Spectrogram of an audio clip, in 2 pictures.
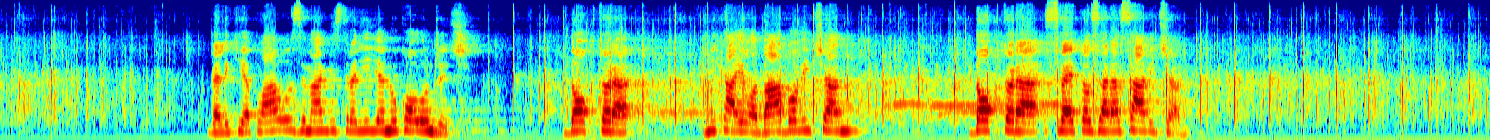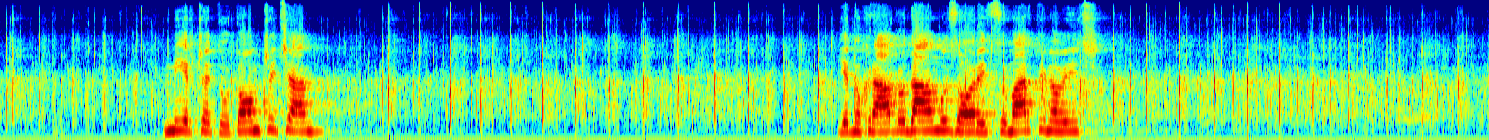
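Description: A large crowd applauds and claps steadily outdoors.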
